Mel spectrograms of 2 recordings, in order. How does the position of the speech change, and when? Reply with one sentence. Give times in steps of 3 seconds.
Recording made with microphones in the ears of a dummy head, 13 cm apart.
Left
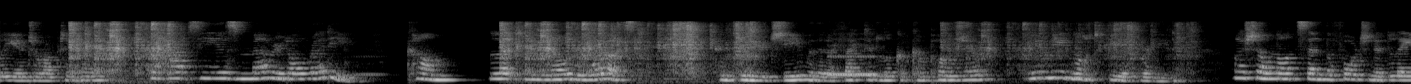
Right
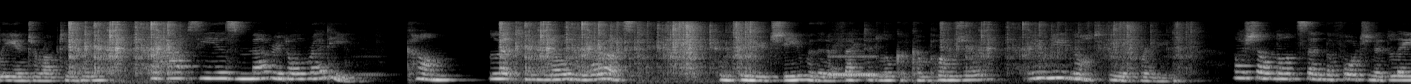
In this clip you hear the speech on the right from 0 s and in the centre from 9 s.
